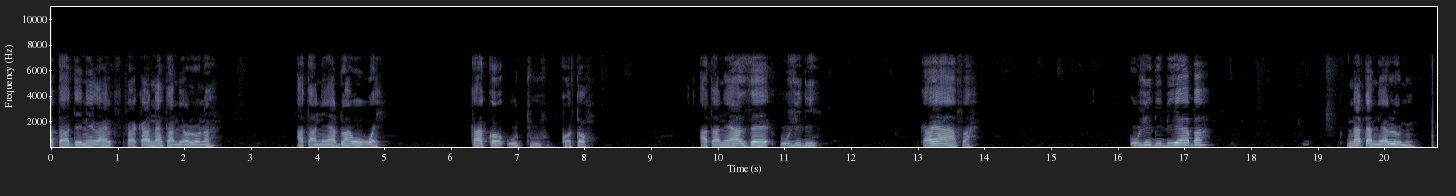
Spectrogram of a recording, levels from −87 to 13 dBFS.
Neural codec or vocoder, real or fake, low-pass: none; real; 7.2 kHz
